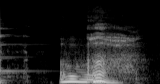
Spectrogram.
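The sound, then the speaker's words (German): Wine glasses clink once in a toast at a microphone, leaving a thin, high ring that fades out before a loud voice breaks in with an exclamation. “Deshalb sitzen wir jetzt hier und stoßen zusammen auf einen gemeinsamen Wein an.”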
